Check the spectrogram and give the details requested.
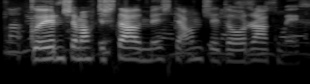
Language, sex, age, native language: Icelandic, female, 18-19, Polish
